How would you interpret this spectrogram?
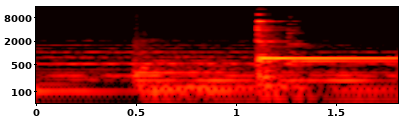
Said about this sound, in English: On Tuesday, the doorbell rang just before 5 in the morning.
